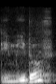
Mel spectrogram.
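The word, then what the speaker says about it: Demidov (Демидов): Das Buch heißt Fone Quas, das ist ein jiddischer äh, Slang-Ausdruck und geschrieben ist es von Georgi Demidov. Auch gut ausgesprochen, ein Glück. Ähm, man muss immer genau gucken, wo man den Akzent setzt, Demidov.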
